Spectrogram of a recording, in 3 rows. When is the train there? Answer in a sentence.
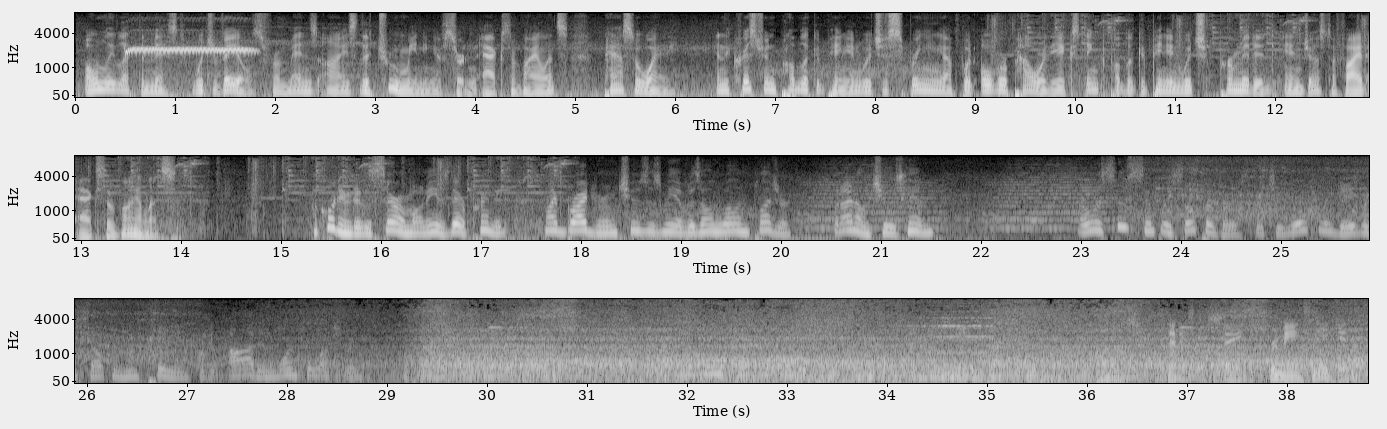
The train can be heard from 0.0 to 38.7 s.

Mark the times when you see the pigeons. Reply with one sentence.
The pigeons can't be heard in this clip.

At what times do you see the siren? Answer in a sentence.
You can't hear the siren here.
